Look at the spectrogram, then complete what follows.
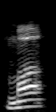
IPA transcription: m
